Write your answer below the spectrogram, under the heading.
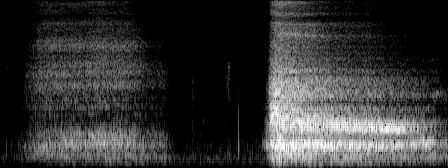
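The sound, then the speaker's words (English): A deep human breath: a softer, steady draw of air, a short pause, then a louder and longer breath out like a sigh, with no talking. “take a deep breath.”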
